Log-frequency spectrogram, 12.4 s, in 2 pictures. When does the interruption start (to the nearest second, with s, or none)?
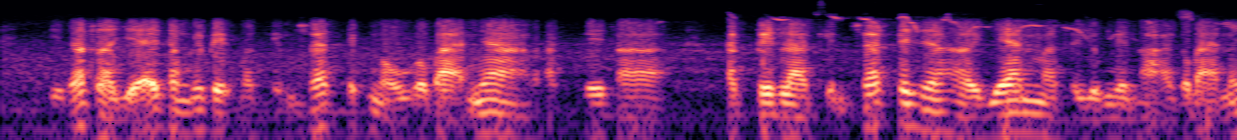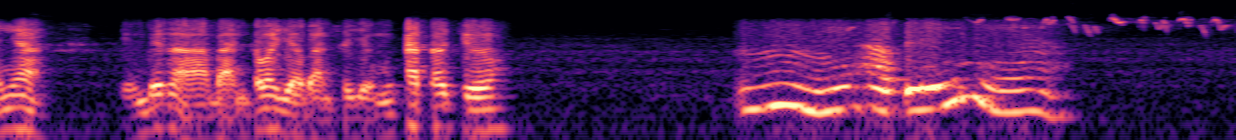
none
